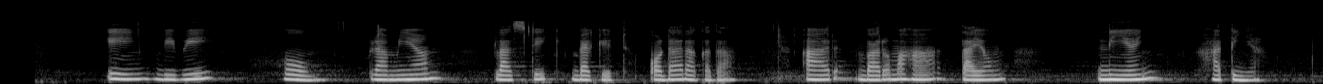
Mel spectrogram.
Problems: echo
